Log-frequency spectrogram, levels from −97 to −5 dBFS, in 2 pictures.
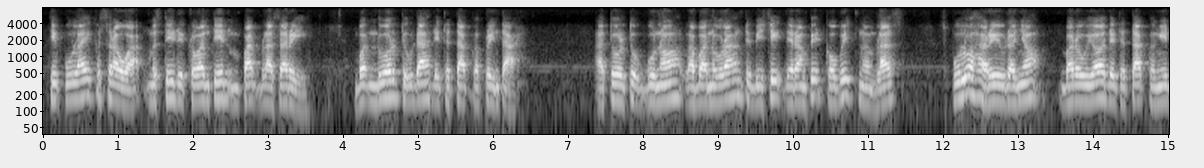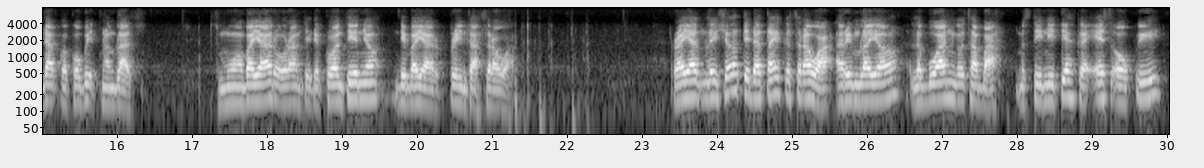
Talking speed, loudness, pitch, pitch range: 120 wpm, -19 LUFS, 155 Hz, 145-170 Hz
